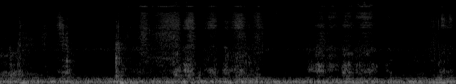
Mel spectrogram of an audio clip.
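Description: Pencil sketching a snowman drawing on paper, quick scratchy strokes in short bursts, close and faint with pauses between them.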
